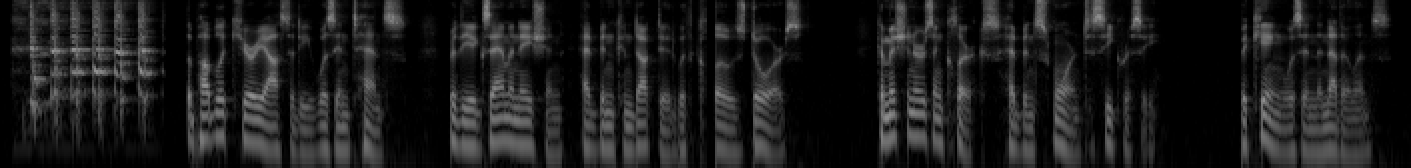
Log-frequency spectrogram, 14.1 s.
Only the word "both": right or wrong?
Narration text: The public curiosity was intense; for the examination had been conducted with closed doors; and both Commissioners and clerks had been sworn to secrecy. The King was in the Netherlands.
wrong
